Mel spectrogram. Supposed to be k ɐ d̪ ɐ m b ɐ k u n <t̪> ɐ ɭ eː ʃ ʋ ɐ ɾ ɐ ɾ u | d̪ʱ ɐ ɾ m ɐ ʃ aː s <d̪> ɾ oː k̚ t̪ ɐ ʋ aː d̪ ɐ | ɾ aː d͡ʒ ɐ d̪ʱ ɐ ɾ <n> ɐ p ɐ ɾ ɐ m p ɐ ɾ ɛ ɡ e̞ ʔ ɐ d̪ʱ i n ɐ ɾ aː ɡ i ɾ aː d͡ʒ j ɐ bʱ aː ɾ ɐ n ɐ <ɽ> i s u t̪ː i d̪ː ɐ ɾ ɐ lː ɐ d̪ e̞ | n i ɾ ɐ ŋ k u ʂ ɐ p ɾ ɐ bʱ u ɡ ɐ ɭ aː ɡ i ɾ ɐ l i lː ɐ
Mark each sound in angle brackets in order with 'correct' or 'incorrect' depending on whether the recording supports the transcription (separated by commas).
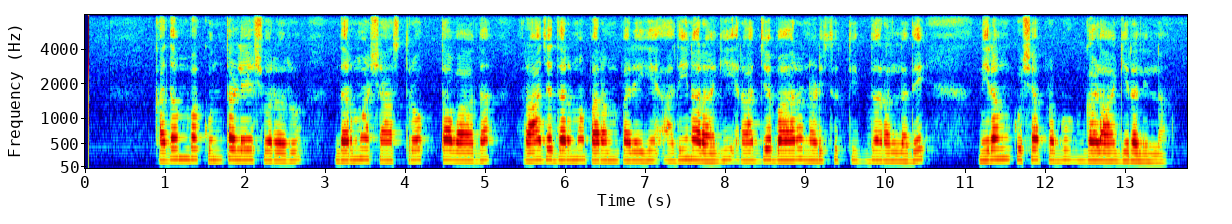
correct, incorrect, incorrect, correct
